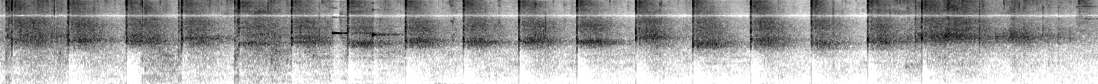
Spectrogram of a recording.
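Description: Boxing sparring: a run of sharp taps and thuds from gloves and footwork, coming fairly evenly about twice a second, each with a short hiss after it.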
